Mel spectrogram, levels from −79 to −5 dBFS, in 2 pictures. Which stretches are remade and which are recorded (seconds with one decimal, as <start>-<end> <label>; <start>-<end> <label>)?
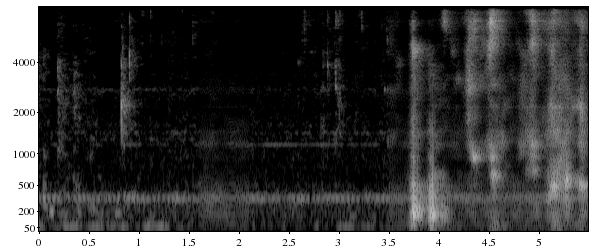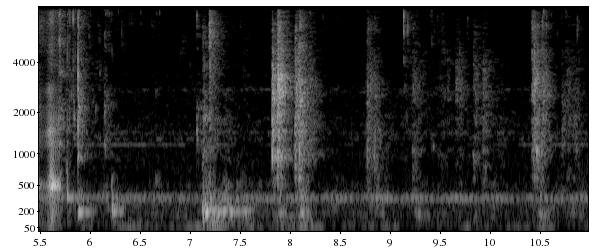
0.0-1.6 recorded; 1.6-2.1 remade; 2.1-3.5 recorded; 3.5-5.7 remade; 5.7-11.0 recorded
